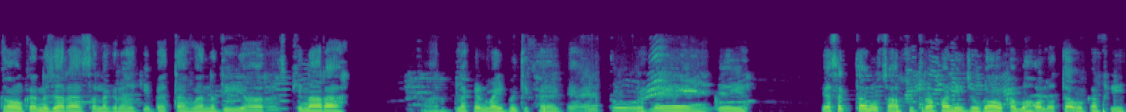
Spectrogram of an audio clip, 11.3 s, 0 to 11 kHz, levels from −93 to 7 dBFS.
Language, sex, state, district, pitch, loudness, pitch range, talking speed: Hindi, male, Uttar Pradesh, Deoria, 155 Hz, -18 LUFS, 150-165 Hz, 205 wpm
